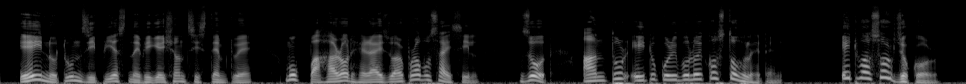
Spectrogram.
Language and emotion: Assamese, surprised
